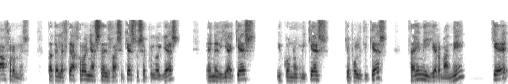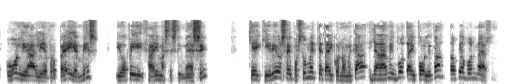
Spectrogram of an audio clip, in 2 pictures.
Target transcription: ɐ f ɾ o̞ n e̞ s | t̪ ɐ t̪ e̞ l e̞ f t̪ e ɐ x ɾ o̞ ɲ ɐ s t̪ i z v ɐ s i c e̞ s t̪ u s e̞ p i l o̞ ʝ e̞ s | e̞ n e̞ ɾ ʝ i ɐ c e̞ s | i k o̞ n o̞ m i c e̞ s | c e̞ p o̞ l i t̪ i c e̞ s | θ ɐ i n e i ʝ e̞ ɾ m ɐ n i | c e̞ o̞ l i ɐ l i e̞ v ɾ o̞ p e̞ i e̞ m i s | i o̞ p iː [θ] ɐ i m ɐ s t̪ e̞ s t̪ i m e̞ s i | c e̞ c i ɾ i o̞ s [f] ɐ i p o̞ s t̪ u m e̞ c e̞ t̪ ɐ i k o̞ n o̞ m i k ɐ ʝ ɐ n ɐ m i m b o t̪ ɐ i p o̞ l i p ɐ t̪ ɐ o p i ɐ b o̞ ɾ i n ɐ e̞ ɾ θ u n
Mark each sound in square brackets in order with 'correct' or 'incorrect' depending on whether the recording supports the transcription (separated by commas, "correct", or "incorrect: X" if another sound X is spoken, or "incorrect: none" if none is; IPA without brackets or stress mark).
correct, incorrect: θ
